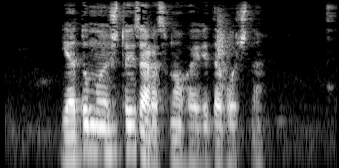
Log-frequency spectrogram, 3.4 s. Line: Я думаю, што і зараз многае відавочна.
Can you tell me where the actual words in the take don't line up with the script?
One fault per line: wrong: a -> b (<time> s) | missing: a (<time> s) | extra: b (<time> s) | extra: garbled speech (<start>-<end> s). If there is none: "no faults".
no faults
